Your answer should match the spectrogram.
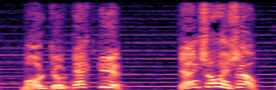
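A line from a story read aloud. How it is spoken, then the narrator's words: Shouting. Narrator (Vietnamese): tiếng Ngọc Chân Tử hét lên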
